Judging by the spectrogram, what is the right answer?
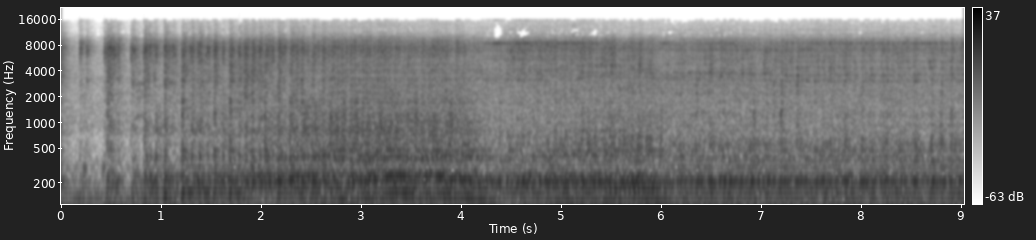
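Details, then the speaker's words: First start of a Summit 302 crate V8 (built by ATK) in a 1967 Mustang, with antifreeze blowing out and smoking; fires deep and loud, speed rises and sags, never settles to a steady idle; unstable idle. "sounds good i don't know what the hell he's doing i can't uh it's not idling that was idle yeah"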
